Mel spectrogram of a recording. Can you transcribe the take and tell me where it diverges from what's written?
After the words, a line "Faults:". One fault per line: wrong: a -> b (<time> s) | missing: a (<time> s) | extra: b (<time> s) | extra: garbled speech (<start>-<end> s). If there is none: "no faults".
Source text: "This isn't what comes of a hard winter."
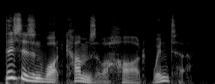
"This isn't what comes of a hard winter."
Faults:
no faults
